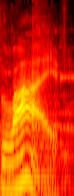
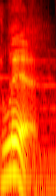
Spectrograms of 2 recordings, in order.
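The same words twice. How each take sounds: First: The vowel is long, rhyming with five. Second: The vowel is short, rhyming with give. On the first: It is the word as in alive. "as in alive" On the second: It is the verb meaning the opposite of die. "since it makes sense to me to think of it as the opposite of die"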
